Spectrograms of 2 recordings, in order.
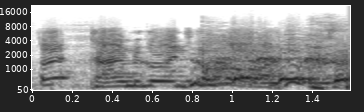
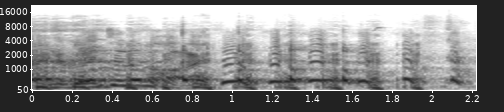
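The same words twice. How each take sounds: First: Mock-casual quip with a laugh in it; lightly voiced buddy shrugging it off; laughing, half-hearted imitation; casual brush-off. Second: Much higher, slow, sing-song take with a laugh; hammed-up teasing repeat of the line. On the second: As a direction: sing it out high and slowly, teasing. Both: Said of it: "hot chocolate's like".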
